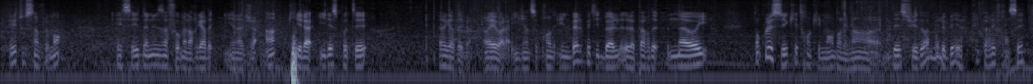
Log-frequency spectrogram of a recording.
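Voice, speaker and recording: Talking at a fairly quick pace, a man leaves long, frequent pauses. There is noticeable background noise. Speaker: esports commentator. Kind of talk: live commentary. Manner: animated.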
